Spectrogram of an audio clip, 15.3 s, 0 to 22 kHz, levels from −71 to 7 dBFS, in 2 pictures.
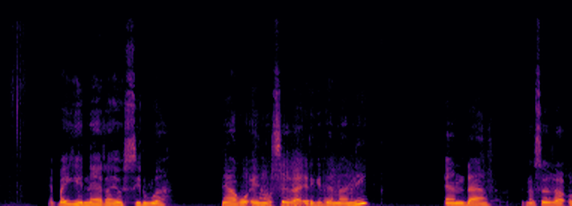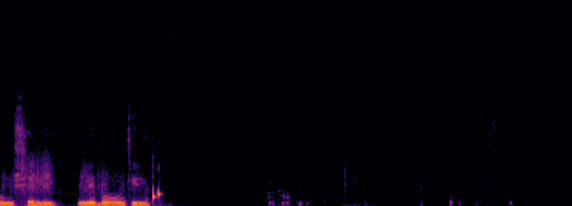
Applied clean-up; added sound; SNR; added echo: neural mask model RNNoise.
